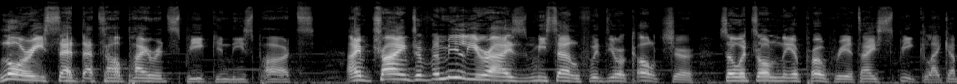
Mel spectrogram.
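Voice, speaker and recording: A man puts on a character voice with a fairly high pitch. He goes at a moderate pace while faint music plays in the background. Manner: playful, exaggerated.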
